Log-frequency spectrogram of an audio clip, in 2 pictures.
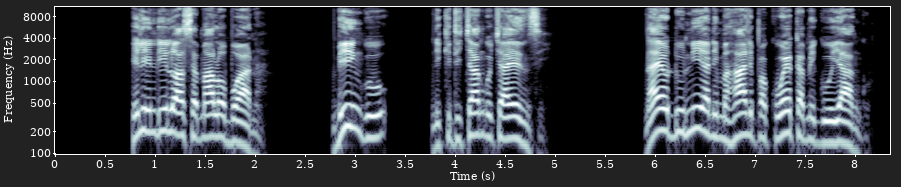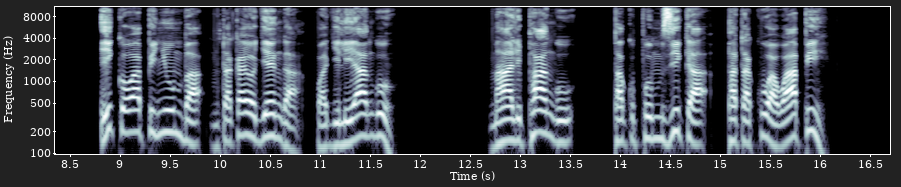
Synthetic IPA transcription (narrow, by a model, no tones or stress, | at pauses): hilindilɔasɛmalɔɓwana̰ | mbiŋɡu | nikit̬it͡ʃaŋɡut͡ʃaɛnzi | najɔɗunianimaɦalip̬akuwɛkamiɡuːjaŋɡu | ikɔwapiɲumbam̩takajɔʄɛŋɡa̰kwaːʄilijaŋɡu | mahalipaŋɡu | pakupum̩zikapatakuwawapi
